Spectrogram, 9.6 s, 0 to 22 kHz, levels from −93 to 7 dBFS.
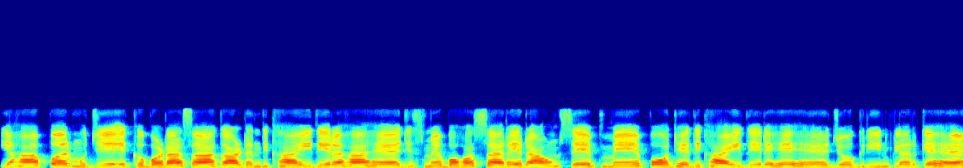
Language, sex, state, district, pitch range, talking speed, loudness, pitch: Hindi, female, Odisha, Khordha, 275-290 Hz, 170 wpm, -13 LUFS, 285 Hz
